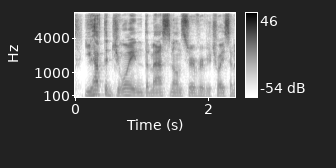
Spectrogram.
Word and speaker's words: Mastodon: It's pronounced Mastodon. Oh, sorry, Mastodon.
